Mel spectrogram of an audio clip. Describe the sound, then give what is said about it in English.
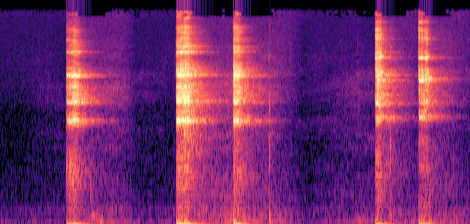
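Glasses clink together in a toast, five bright ringing chimes at uneven intervals, each briefly resonating before fading, with no talking. “Air clank.”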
